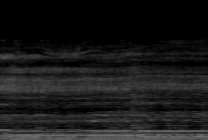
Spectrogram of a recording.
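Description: Live folk trio music between sung lines: a pitched melody line moving in short steps over acoustic guitar and held bass notes.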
